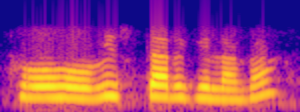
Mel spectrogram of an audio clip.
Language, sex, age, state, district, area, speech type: Marathi, female, 18-30, Maharashtra, Hingoli, urban, conversation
